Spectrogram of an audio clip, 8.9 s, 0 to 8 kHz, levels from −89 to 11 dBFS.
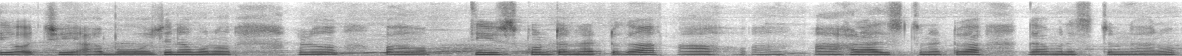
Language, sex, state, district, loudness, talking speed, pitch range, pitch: Telugu, female, Andhra Pradesh, Guntur, -17 LUFS, 55 wpm, 220-235 Hz, 230 Hz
